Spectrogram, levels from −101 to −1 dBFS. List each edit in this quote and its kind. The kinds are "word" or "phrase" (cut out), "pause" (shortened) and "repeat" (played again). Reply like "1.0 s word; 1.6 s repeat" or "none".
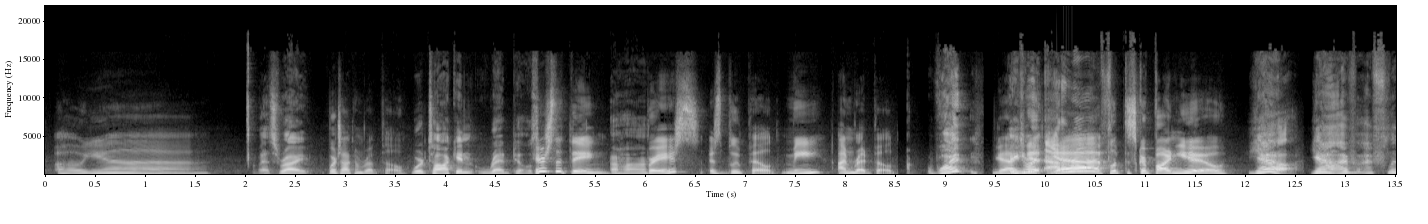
8.5 s pause; 9.4 s pause; 12.6 s pause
